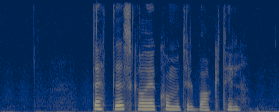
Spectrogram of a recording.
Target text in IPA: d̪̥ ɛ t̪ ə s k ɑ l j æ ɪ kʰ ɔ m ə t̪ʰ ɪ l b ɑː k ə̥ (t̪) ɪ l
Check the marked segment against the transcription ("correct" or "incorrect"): incorrect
